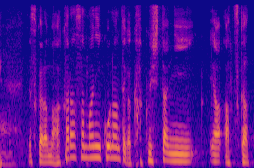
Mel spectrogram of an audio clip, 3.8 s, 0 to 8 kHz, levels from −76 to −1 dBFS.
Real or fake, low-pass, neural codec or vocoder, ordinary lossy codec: real; 7.2 kHz; none; MP3, 64 kbps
